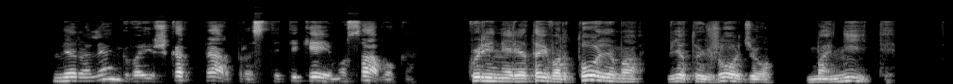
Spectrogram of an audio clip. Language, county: Lithuanian, Alytus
